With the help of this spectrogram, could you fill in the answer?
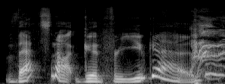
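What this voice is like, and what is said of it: Baby voice. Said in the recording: “in a baby voice”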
